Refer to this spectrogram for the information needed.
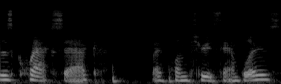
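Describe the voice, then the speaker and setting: A woman speaks with an American accent. Her tone is dark and mellow, and somewhat breathy. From Wisconsin, Milwaukee. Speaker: crafting vlogger. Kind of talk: casual chat. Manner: rambling, chatty.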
